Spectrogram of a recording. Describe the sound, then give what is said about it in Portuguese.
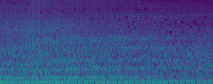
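A steady car interior rumble of engine drone and road noise while driving in traffic, continuous with no clear passing vehicles or voices. “Alô, eu estou no trânsito, não tem como falar, tchau.”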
